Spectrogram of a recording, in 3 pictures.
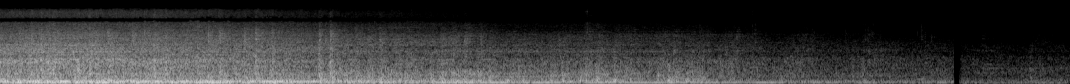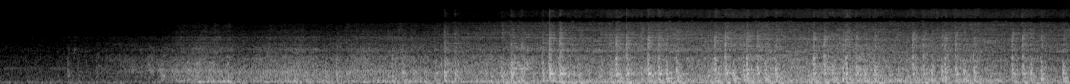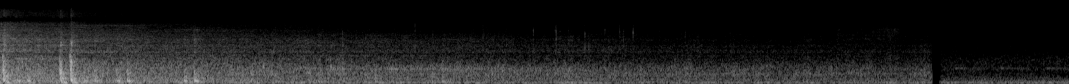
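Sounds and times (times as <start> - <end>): train wheels clattering over rail joints: 14.0 - 23.5.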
